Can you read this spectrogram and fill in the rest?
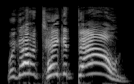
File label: alert gunship, female; video games; npc; source engine; episodic; episode 1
